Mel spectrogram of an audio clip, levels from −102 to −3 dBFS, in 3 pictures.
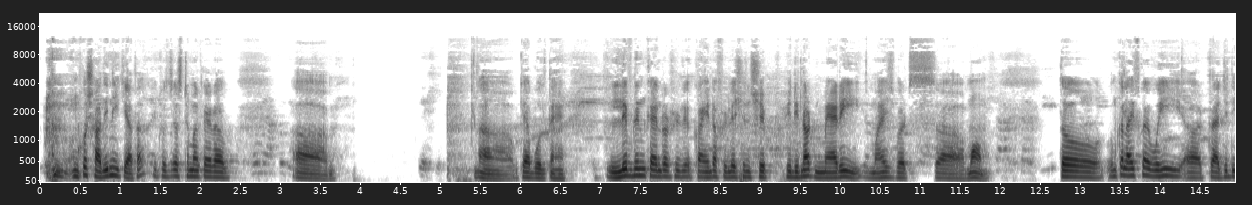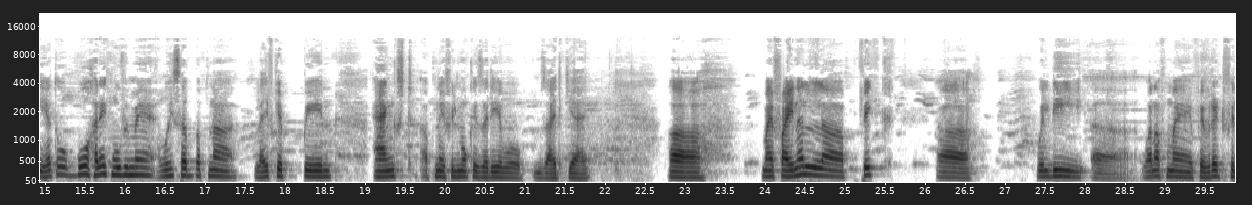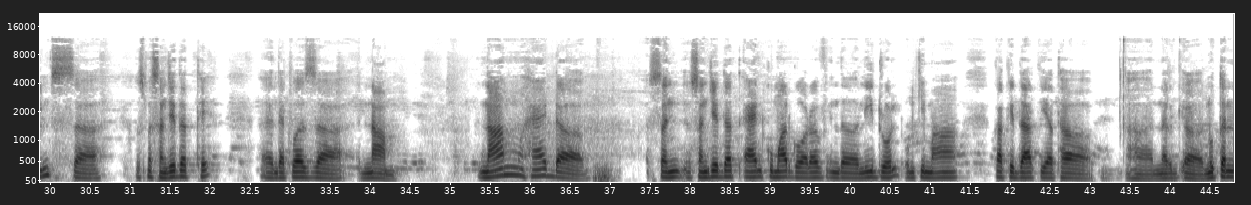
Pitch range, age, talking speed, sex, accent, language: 115-145 Hz, 30-49, 105 wpm, male, native, Hindi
